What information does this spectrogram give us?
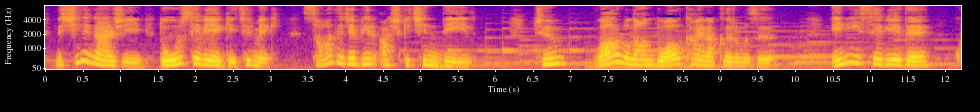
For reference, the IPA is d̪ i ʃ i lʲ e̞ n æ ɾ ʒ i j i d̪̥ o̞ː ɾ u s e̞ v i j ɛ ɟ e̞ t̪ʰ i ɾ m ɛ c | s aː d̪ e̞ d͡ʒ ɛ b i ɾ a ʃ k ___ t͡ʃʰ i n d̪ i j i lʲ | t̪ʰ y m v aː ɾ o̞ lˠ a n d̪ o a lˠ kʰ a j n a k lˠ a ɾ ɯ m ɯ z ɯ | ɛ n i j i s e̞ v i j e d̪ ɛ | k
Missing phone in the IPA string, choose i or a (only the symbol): i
